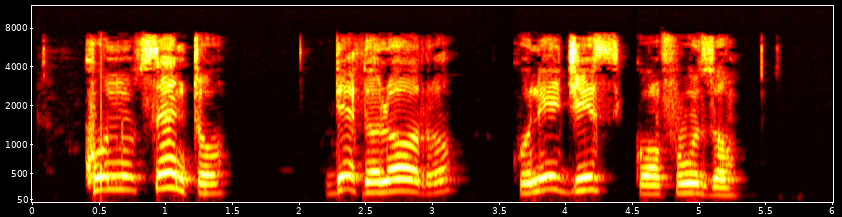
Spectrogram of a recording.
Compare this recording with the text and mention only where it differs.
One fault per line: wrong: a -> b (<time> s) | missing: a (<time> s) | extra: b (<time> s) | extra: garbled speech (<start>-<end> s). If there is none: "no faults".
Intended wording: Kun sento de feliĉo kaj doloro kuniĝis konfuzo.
missing: feliĉo kaj (2.4 s)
